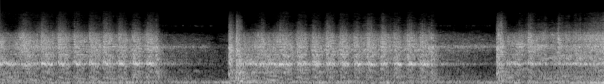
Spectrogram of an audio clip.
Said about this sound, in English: Can you start the engine? Or do you have to run with it like the Flintstones?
